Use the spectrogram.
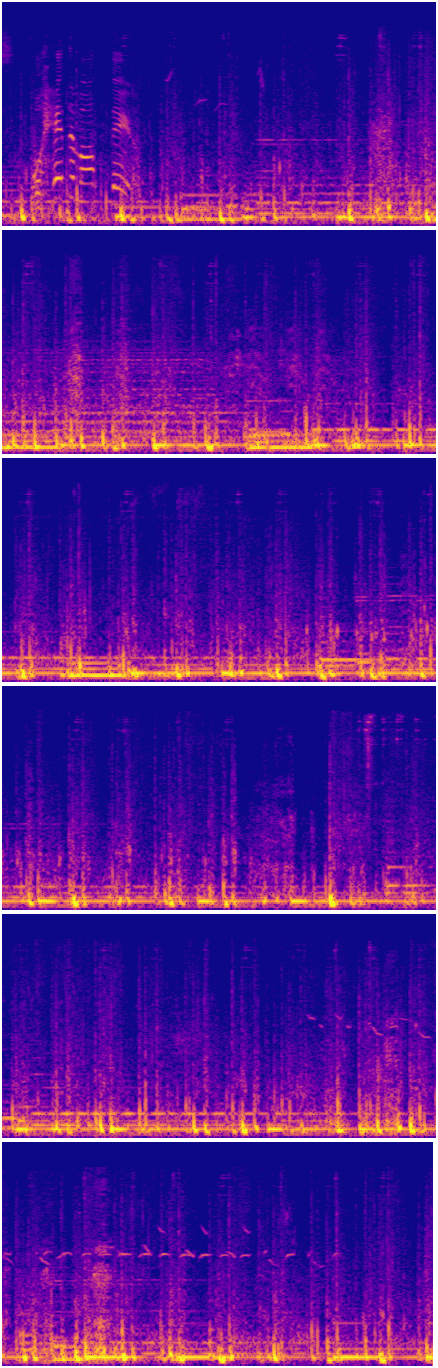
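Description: Horses gallop in the video game Red Dead Redemption II, a steady, rapid clip-clop of hooves running throughout under voices and game sound, with an occasional whinny.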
